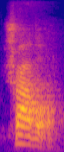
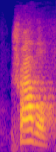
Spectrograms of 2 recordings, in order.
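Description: First: Said in the usual way. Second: Travel said higher and louder, a punchy command; emphatic. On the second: Real, not acted. Reader urges the listener to go, emphatic Travel. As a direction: hit Travel like an order. Repeating the card word.

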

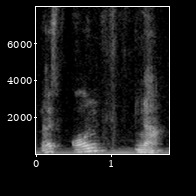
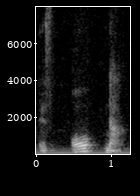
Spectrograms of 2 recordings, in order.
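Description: First: "on na" split into two words with a break; "on na" spoken as two separate words; wrong split pronunciation. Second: "ona" as one word, slow and firm; "ona" run together, stress on the end; correct joined pronunciation. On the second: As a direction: join it into a single word "ona". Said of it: "no. Es ona". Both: Shown as a demonstration.

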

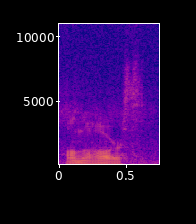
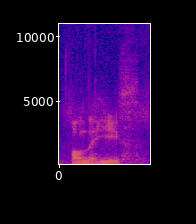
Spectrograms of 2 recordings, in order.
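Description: First: "hearth" read as "harth" before self-correction; misread hearth. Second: "heath" said "heeth", quietly fixing the slip; corrected heath. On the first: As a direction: say "hearth" like the fireside word, then fix it. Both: Shown as a demonstration. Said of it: "mm, on the heath".

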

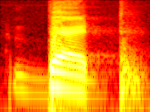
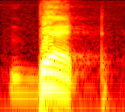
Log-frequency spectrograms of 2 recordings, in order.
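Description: The two takes are said the same way.

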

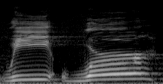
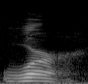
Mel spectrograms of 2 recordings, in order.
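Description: First: "were" said higher and louder, leaned on; stress on were. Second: "were" dropped low and drawn out on its own; stress on were. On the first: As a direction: hit "were" hard and lift it. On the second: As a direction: set "were" apart, low and slow, then pause. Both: Shown as a demonstration. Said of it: "Emphasis on the word".

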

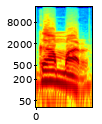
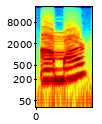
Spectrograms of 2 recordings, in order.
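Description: First: গামার with a hard g for q; teacher's g-variant of গামার; dialect pronunciation. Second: আমার begun on a bare vowel, no q; teacher's dialect demo of আমার with a silent q; dialect pronunciation. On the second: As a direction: drop the opening q in আমার. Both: Shown as a demonstration. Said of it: "উচ্চারণের ক্ষেত্রে বা কথা বলার ক্ষেত্রে এটা".

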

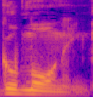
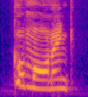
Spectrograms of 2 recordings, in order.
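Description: First: Said in the usual way. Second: High, loud parrot voice; parrot mimic. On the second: A narrator's reading. Parrot echoing the father's greeting, squawky mimic.

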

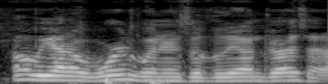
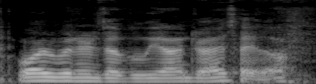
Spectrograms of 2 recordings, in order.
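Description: First: Excited. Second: Said in the usual way. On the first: Real, not acted. Reveals an award winners card.

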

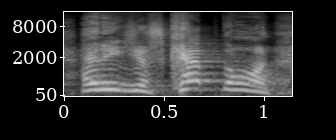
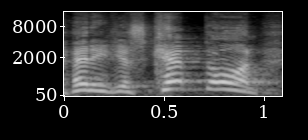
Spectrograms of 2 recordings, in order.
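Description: The two takes are said the same way.

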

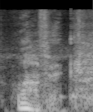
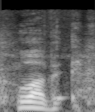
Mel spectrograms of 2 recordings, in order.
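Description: First: Much softer, trailing repeat; softer echo. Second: Said in the usual way. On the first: Real, not acted. Runner on a jog repeating to himself, softly. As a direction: let it fade to a murmur. Soft echo of previous line.

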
